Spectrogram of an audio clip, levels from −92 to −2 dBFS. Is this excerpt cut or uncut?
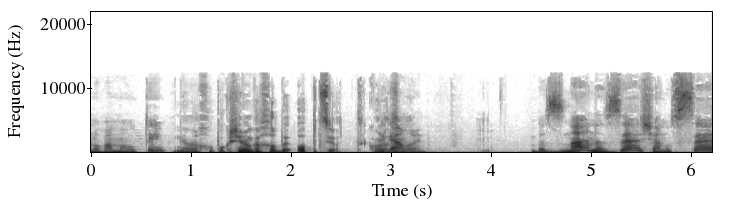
uncut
